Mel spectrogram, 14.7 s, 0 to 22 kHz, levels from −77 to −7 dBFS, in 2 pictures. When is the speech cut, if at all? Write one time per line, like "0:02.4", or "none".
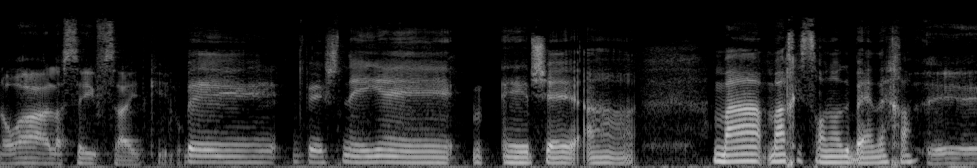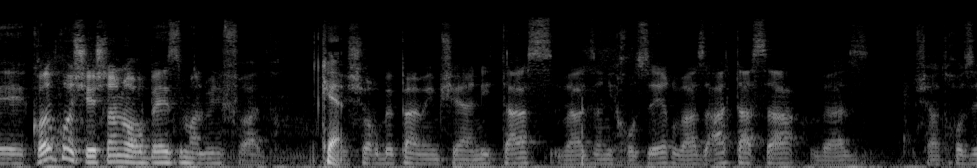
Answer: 0:01.4
0:04.0
0:05.3

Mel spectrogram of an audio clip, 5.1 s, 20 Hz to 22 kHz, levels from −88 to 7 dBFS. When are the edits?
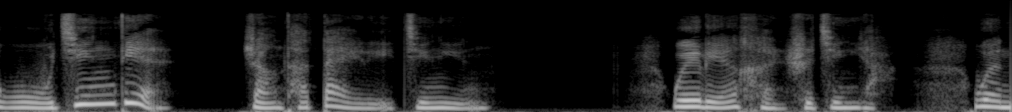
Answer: none

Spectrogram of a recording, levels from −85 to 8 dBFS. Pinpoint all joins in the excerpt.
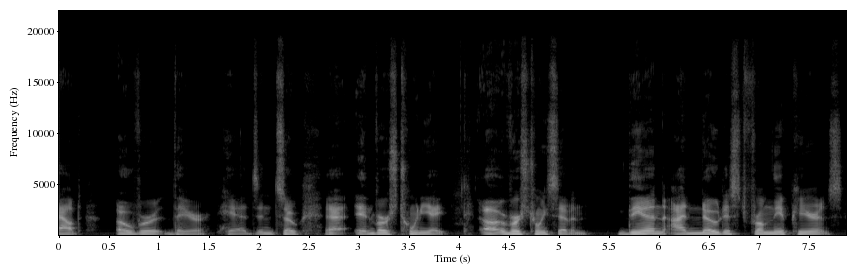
0:04.1

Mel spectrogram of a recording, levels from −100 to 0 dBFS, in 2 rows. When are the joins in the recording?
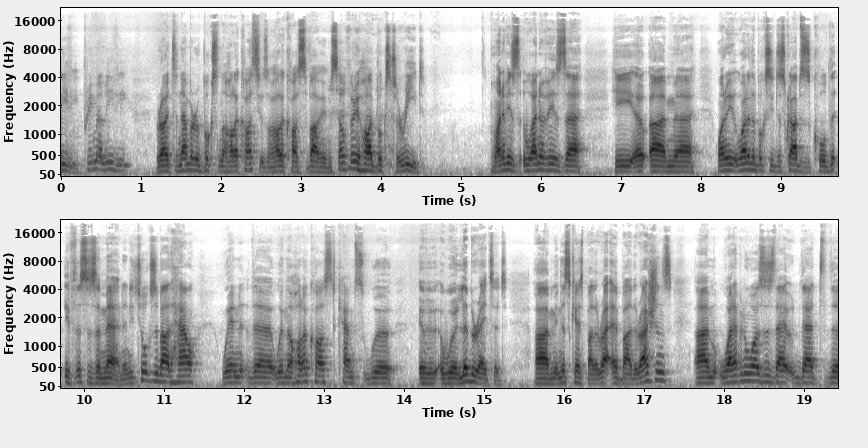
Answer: none

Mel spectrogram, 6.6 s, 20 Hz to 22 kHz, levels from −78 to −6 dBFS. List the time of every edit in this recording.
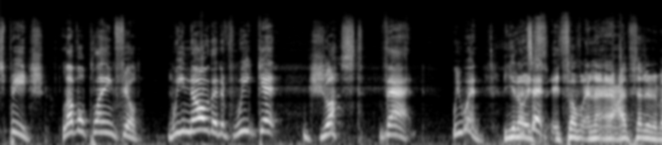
none

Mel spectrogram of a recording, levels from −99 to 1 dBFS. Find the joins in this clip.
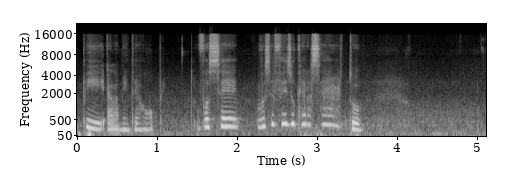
0:02.2

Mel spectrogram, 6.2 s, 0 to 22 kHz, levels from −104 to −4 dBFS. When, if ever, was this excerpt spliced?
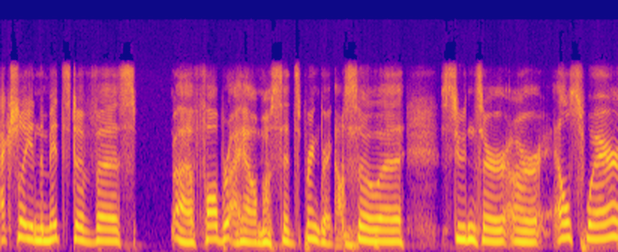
0:03.3

